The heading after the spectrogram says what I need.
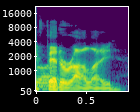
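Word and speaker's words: Fédérale: It'll be Federale. Like federal.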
